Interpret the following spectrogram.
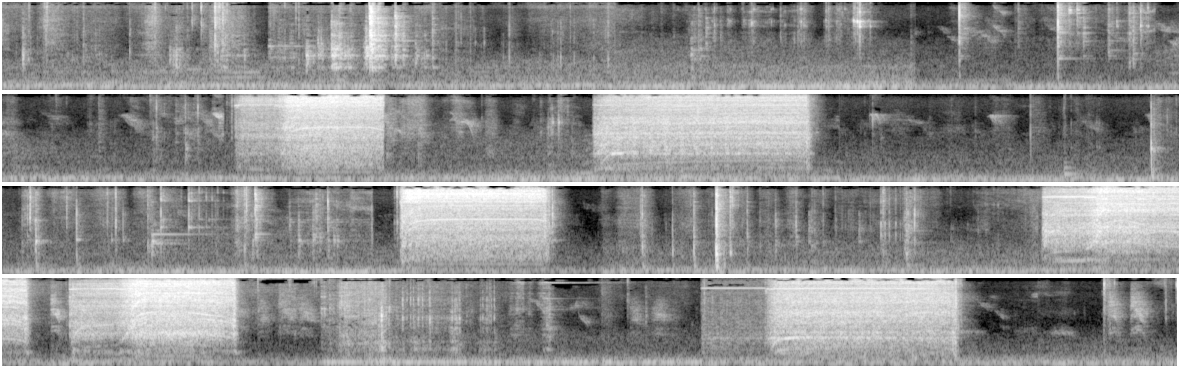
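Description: Cordless drill/driver running in six short bursts of about a second each, spinning screws out while parts are stripped off an electric pit bike. Small clicks and rattles of parts being handled come between the bursts.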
